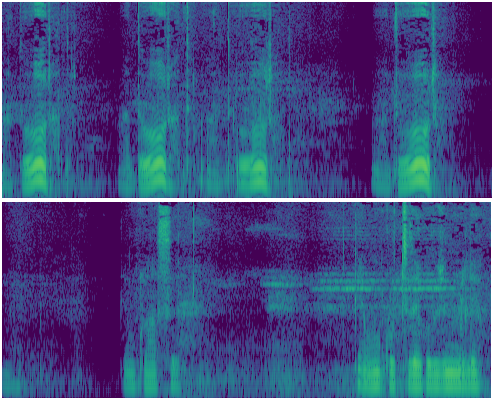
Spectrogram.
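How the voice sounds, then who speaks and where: A woman with a gravelly, creaky voice coos doting baby talk at her cats, repeating pet names and soft commands. Faint noise hums behind her. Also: low-pitched, slow, long pauses. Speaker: pet vlogger.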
